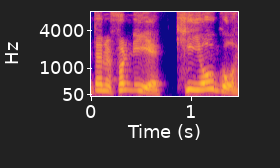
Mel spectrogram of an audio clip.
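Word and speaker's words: Kyogo: could for how to pronounce it how did pronounce it I've never heard it Keo it's kogo everyone knows that you me be a Celtic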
